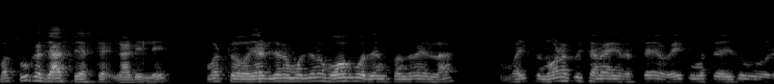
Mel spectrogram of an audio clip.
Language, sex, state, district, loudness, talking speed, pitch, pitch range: Kannada, male, Karnataka, Shimoga, -36 LUFS, 140 wpm, 140 Hz, 130-150 Hz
